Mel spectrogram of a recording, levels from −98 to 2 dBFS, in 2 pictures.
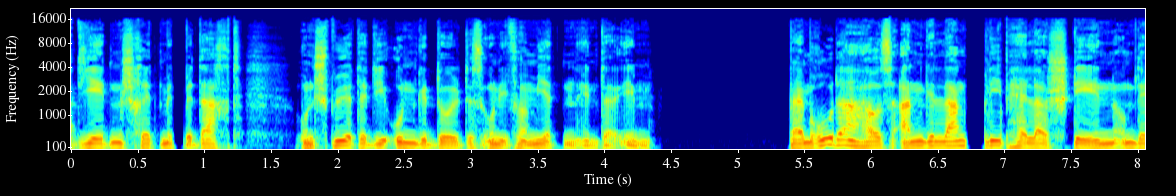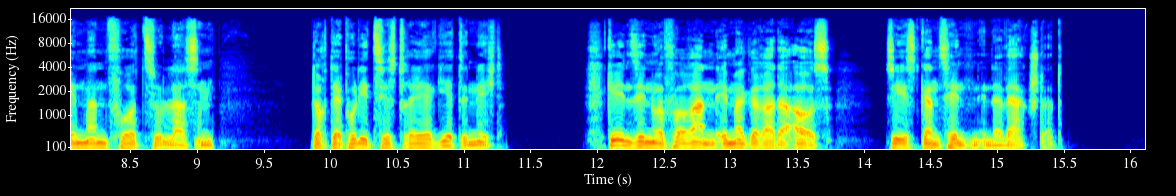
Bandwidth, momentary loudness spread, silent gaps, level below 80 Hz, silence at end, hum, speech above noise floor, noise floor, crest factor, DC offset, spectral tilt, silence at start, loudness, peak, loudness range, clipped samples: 16.5 kHz; 9 LU; 6.74-6.83 s; -54 dBFS; 0.7 s; none; over 64 dB; under -90 dBFS; 18 dB; under 0.1%; -5.5 dB/octave; 0 s; -26 LUFS; -8 dBFS; 4 LU; under 0.1%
